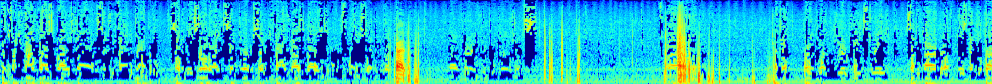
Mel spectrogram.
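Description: A man reads aloud calmly through a clip-on microphone.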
